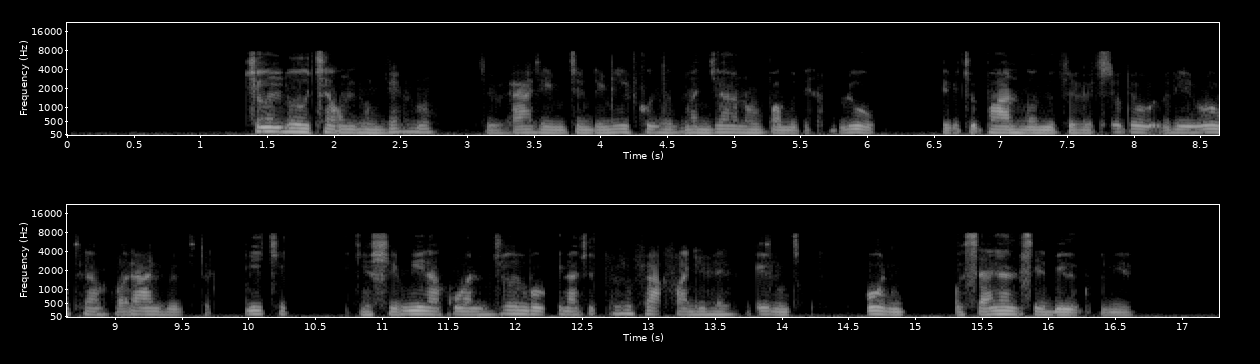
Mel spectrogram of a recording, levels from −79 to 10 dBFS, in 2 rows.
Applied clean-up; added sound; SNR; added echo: neural diffusion model UNIVERSE++.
